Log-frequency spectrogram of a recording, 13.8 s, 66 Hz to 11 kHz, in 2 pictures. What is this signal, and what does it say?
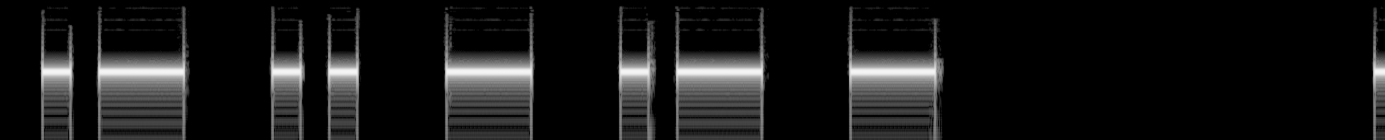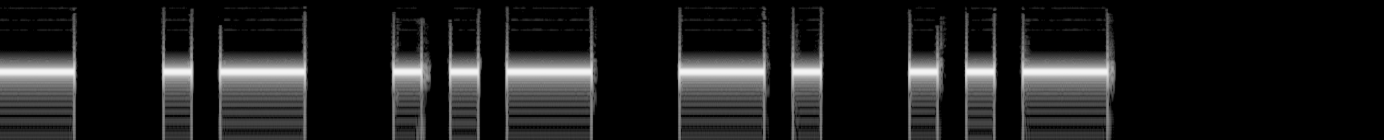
Morse code, heard as a keyed tone, about 8 wpm, 800 Hz. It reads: AITAT TAUNU
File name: LEZIONI / 2 UHDN / 2 UHDN 8wpm2232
